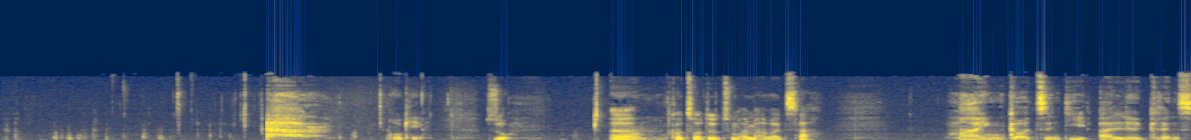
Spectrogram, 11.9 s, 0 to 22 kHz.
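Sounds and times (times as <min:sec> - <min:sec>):
mouth clicks and smacks from sipping a drink: 0:00.0 - 0:04.0, 0:05.7 - 0:06.1
speech: 0:03.9 - 0:05.3, 0:06.1 - 0:08.2, 0:09.8 - 0:11.9.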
